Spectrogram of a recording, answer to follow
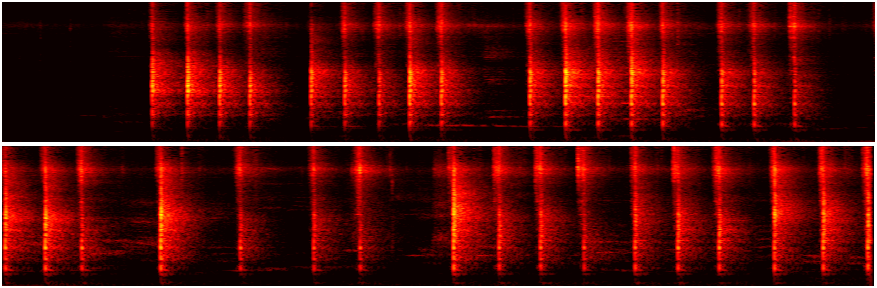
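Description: Kitchen knife slicing fresh bamboo shoots into thin strips on a cutting board: runs of sharp knocks of the blade on the board, about three to four a second, with short pauses between runs. The chopping starts about a second and a half in.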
